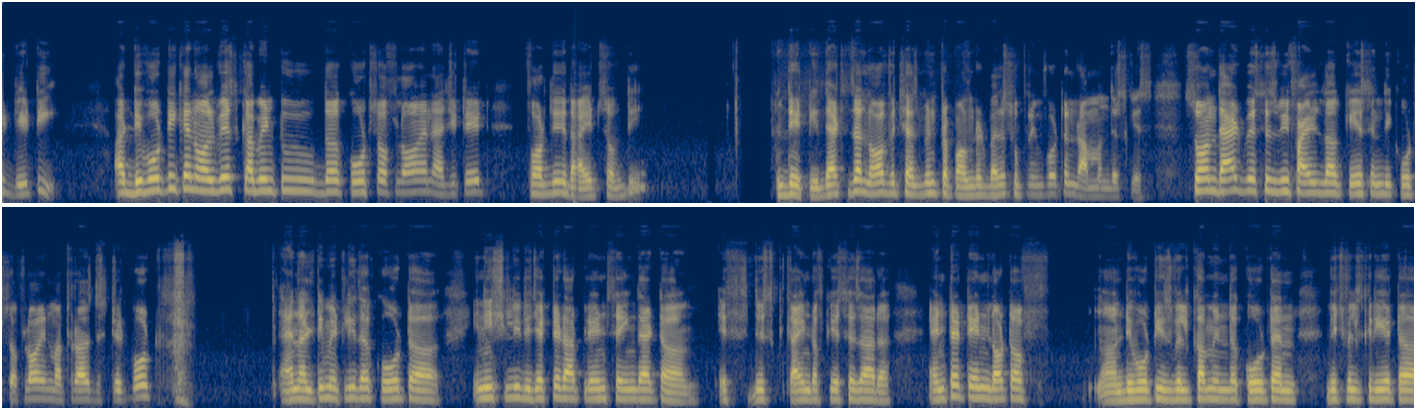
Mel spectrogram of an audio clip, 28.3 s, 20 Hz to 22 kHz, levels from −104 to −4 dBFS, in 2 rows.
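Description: From 5.48 to 7.14 s the audio suffers repeated stalls (stutter): it halts four separate times, the longest hold about 78 ms, with about 186 ms of filler spliced in and nothing lost. The receiver's jitter buffer kept draining because packets arrived late, so each stall stretches the last sound briefly before playback resumes. The result is a dragging, hiccuping rhythm rather than missing material. That separates it from the next fault, which is one long hold instead of several short ones. At 7.36 s playback stops for about 0.34 s, and almost all of that, about 300 ms, is plain silence rather than a fading continuation. It then picks up exactly where it left off, with no audio skipped, so everything after it is pushed later. This is likely a call audio freeze, with packets held up in transit until the buffer emptied. It is a single gap in one place, not a stutter, and it adds delay rather than removing any. 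Three stretches then run fast in jitter buffer speed-up: 12.98 to 14.66 s and 19.17 to 20.82 s at 108% speed, and 23.84 to 24.73 s at 107%. The receiver trimmed many tiny pitch-period slices to shed excess buffered delay, about a seventh of a second in each of the first two and well under a tenth in the last. Pitch stays put while the pace hurries, which is what distinguishes this from a simple fast-playback fault that would raise the pitch along with the speed.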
